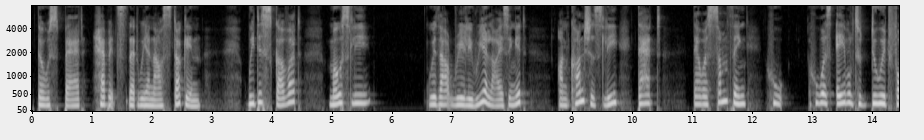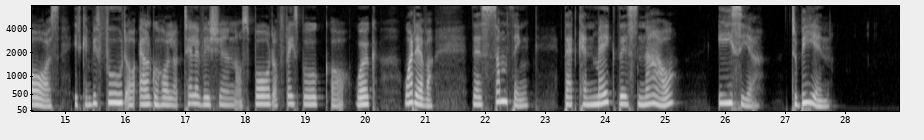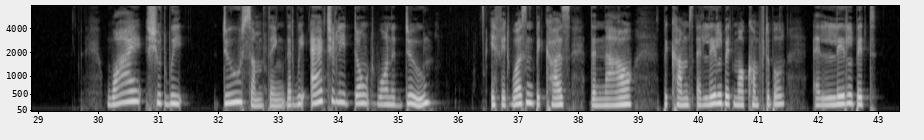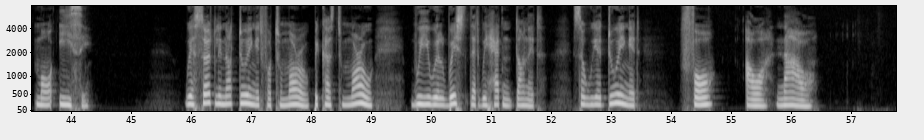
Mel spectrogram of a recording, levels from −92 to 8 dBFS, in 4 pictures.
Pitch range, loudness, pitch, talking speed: 175-225 Hz, -19 LUFS, 200 Hz, 115 wpm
